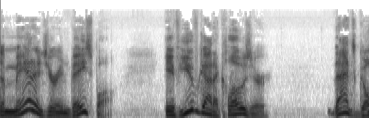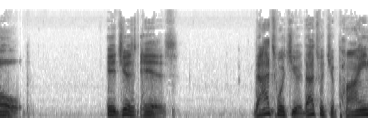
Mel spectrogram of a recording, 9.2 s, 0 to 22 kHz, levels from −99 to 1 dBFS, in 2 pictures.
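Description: Short concealed packet loss hits at 1.13 s after "manager in", 2.82 s after "if you've got a", and twice back to back from 4.82 to 4.89 s. Each time, a few hundredths of a second never arrived. The receiver patched the hole by extending the last sound, leaving a brief smear or wobble.

Repeated packet loss causes robotic sound from 6.25 to 6.42 s. Several short holes follow each other closely, and about half of that stretch is patched. The sound turns choppy.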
